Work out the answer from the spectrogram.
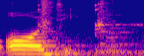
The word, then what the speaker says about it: Audi: While some may say Audi, Audi. It's Audi, Audi. It's not Audi, it's Audi. O-W, Audi. Next. It's often mispronounced as Lamborghini.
